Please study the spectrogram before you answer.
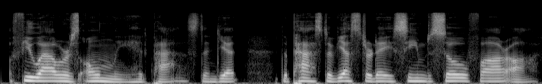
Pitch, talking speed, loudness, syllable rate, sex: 140 Hz, 175 wpm, -18 LUFS, 4.4 syllables/s, male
